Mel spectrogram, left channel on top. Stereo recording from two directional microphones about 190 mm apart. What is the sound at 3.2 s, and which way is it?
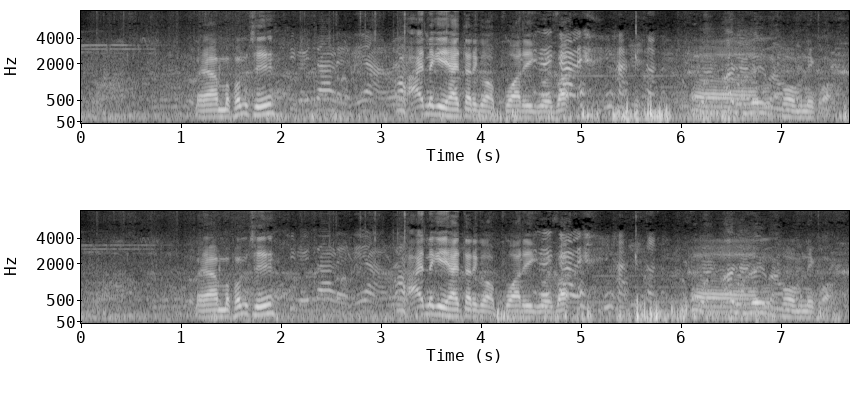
Speech, centre (ahead or behind).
